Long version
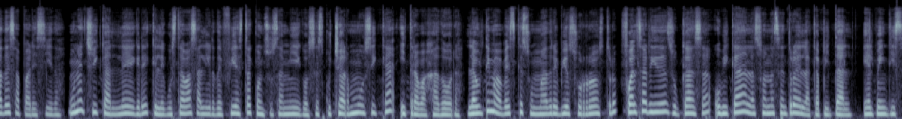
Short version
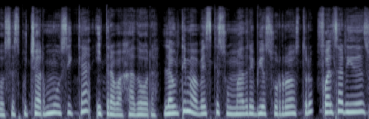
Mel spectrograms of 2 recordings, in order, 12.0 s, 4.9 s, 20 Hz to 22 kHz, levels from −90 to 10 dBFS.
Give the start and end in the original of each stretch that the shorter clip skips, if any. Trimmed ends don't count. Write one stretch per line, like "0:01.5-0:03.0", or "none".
none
